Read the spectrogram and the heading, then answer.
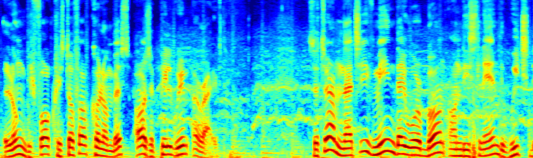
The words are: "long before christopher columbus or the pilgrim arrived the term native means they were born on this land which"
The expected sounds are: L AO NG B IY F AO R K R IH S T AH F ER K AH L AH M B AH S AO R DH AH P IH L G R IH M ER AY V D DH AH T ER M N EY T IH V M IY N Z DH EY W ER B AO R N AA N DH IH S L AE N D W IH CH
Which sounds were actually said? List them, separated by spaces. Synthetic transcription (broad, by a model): L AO NG B IY F AO R K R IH S T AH F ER K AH L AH M B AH S AO R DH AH P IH L G R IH M ER AY V D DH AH T ER M N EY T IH V M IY N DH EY W ER B AO R N AA N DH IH S L AE N D W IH CH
